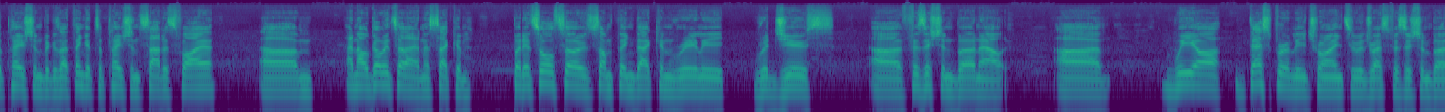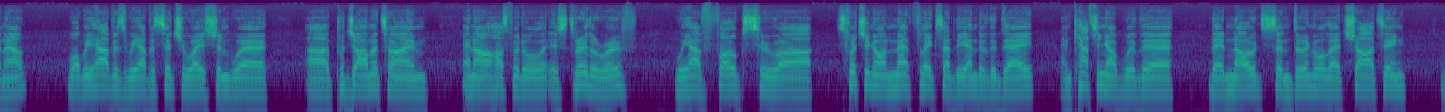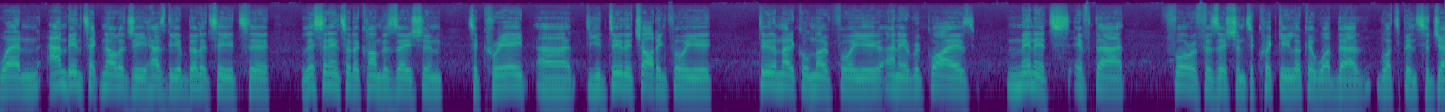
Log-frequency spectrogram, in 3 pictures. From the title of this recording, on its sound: Heard LIVE from the floor of Becker’s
